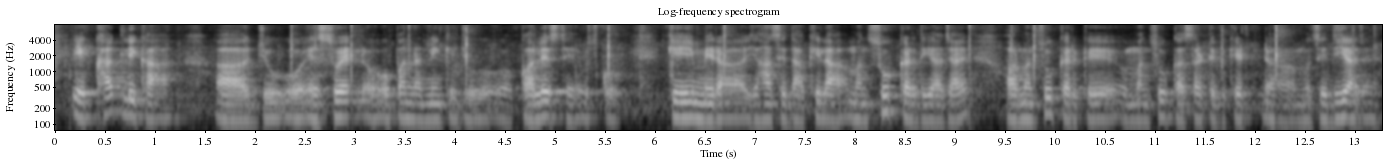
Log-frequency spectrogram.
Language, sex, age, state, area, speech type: Urdu, male, 18-30, Uttar Pradesh, urban, spontaneous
